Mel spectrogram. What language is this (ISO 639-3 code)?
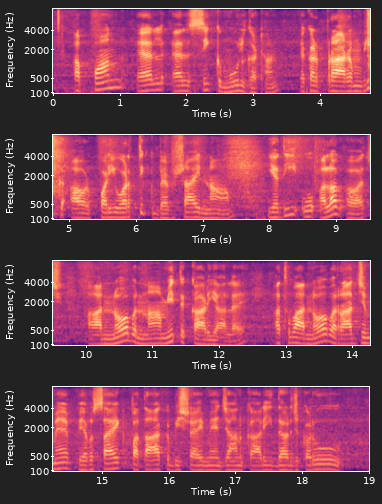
mai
